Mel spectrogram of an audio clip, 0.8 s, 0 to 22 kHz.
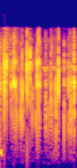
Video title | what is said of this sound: Hobby in a Box - Episode 6 - Spray Paint this Valentine ! ! ! | If you hear this voice, then buy it. If not, don't buy it.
